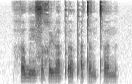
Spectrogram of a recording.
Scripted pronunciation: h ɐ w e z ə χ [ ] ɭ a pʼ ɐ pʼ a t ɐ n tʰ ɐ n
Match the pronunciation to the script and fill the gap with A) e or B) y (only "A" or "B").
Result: A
